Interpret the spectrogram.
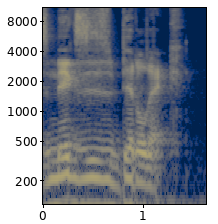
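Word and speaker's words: Mxyzptlk: And is the man who killed Superman, so he knows his stuff, taught me that it's Miggs's Biddlick. – Yeah, I think they pronounce it in the first episode, in that Superman, the animated series episode, there's a beat where he can't pronounce it, and he's like, Miggs, yes, whatever, Biddlick, he spells it out for you phonetically. – Yep. And that's the more correct pronunciation.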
